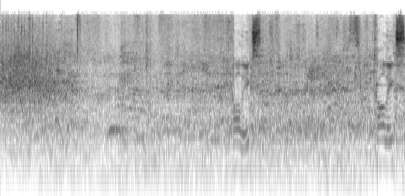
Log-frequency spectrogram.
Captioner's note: applause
